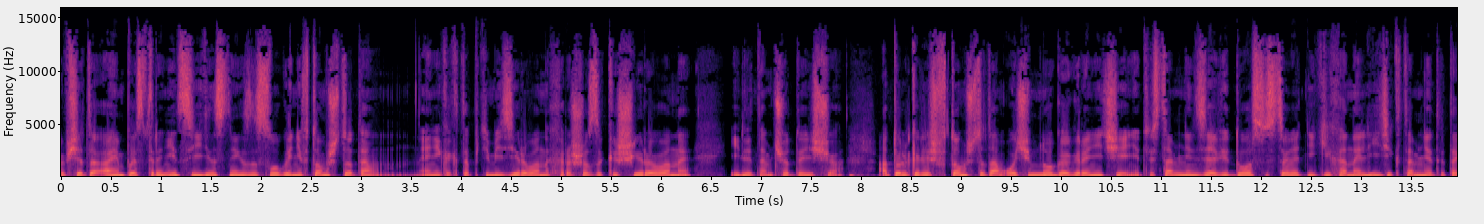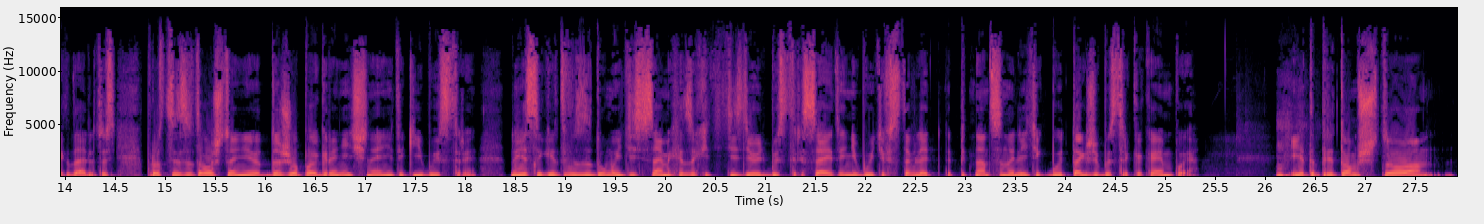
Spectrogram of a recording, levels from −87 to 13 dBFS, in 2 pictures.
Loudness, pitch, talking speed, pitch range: -23 LUFS, 125 Hz, 175 wpm, 115-150 Hz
